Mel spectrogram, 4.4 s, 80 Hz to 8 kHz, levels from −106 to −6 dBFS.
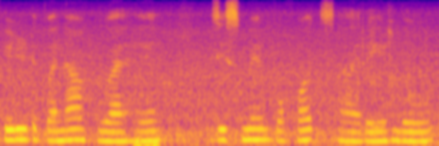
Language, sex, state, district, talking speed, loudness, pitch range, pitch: Hindi, female, Bihar, Kaimur, 110 wpm, -15 LUFS, 185-210 Hz, 195 Hz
